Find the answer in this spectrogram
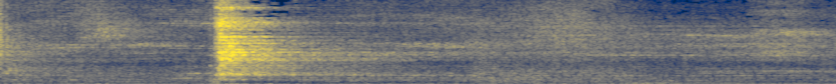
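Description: Busy gym background of music and voices, with one short, sharp hissing burst about a second in.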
